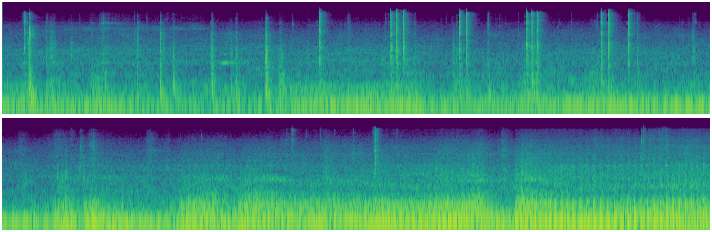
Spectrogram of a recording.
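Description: Scattered sharp clicks and clatter of a plastic mud guard and its fasteners handled at a car's wheel arch. About eight seconds in, a loud low rumble builds up and continues.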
